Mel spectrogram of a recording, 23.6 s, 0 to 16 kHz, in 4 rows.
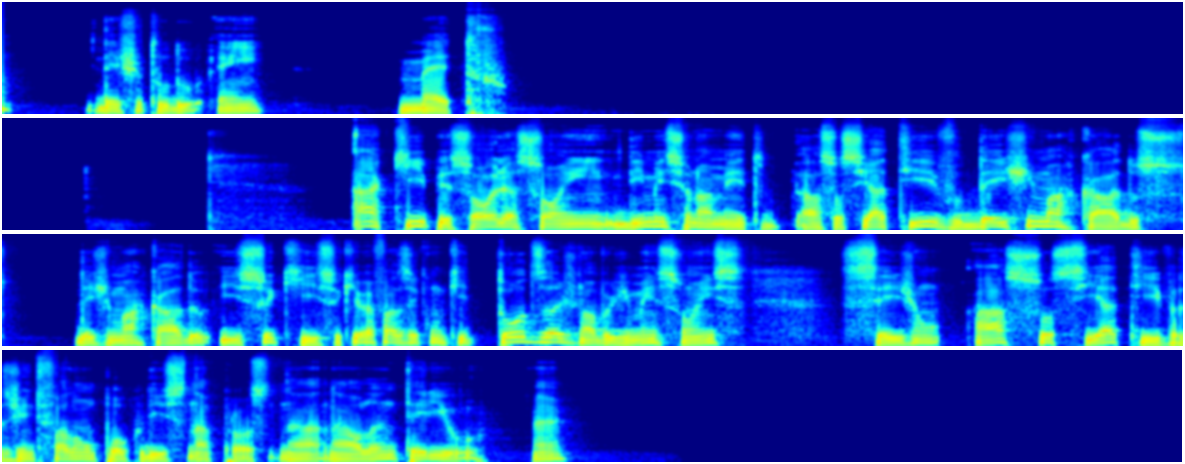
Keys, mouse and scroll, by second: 21.7-23.6 drag.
